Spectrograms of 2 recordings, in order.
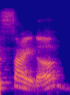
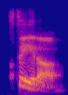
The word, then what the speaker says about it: Cedar: with me to um the cider am i pronouncing incorrectly um it's cedar gotchu yes i will send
